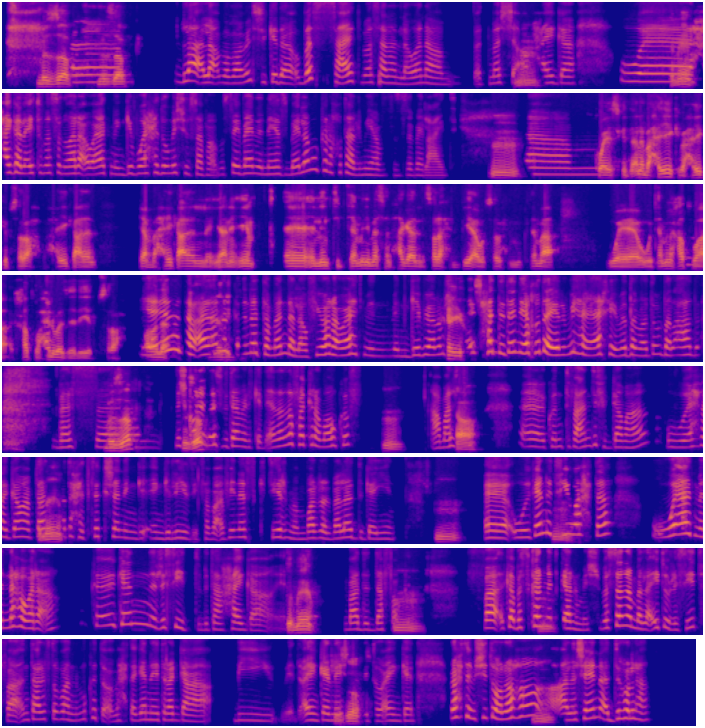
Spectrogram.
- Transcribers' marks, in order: tapping; other background noise; static; tsk; in English: "section"; in English: "Receipt"; in English: "الReceipt"
- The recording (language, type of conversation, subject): Arabic, unstructured, إزاي نقدر نقلل التلوث في مدينتنا بشكل فعّال؟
